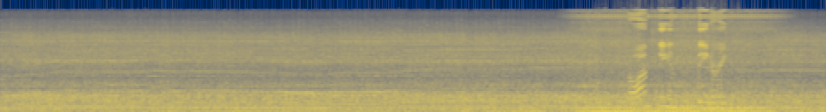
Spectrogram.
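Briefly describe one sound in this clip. An all-terrain vehicle engine hums steadily and grows louder.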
